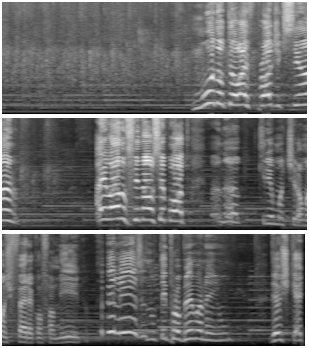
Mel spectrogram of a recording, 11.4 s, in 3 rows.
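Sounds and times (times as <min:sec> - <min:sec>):
audience applause: 0:00.0 - 0:04.8
speech: 0:02.4 - 0:04.2, 0:05.2 - 0:11.3.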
